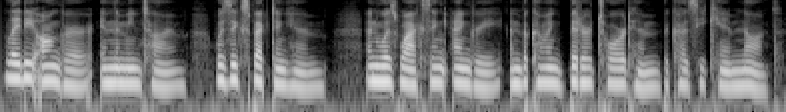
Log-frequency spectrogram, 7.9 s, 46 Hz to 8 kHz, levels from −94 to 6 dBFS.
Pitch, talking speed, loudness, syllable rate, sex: 165 Hz, 160 wpm, -18 LUFS, 5.2 syllables/s, female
